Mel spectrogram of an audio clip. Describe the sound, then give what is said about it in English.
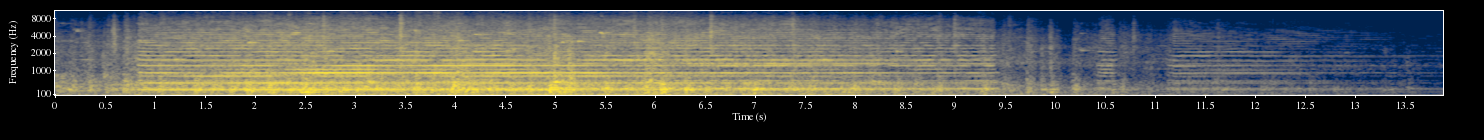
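A train rumbles past with its horn blaring a long, loud, sustained chord for several seconds, then the horn cuts off and the rolling clatter of the cars slowly fades. “The Alaska Railroad summer season runs through mid-August.”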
